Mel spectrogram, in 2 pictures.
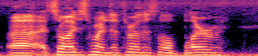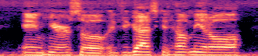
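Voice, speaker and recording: Mumbling at a moderate pace with fairly even intonation, a man is heard in audible room echo. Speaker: trucker vlogger. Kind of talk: casual vlog talk to camera. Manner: mumbling, stumbling; halting, stuttering.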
